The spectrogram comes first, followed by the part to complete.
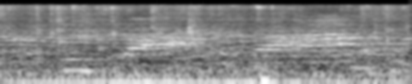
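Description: Children's voices in the background, high-pitched calls and chatter, over a steady low rumble.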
